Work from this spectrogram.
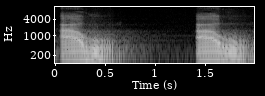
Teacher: Ro sukun didahului fathah disebut ro tafkhim. Ro sukun baca dengan tebal. Angkat ujung lidah sampai menempel di langit-langit lisan.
